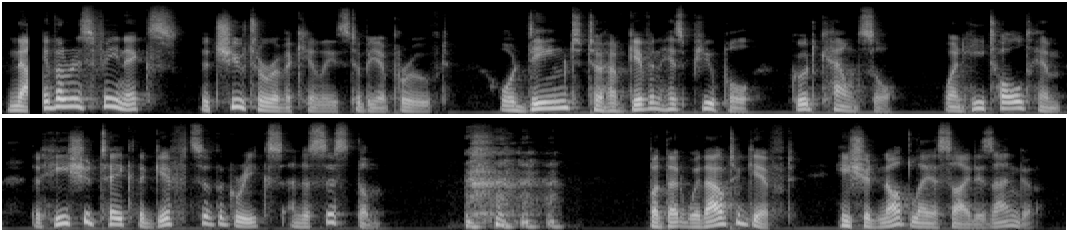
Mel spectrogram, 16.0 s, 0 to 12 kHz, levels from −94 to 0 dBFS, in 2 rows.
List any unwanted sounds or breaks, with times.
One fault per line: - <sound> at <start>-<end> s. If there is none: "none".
- dropout at 0.2-0.3 s
- laugh at 11.4-12.2 s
